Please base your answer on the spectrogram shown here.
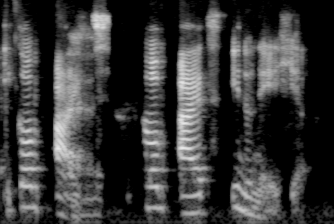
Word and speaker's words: uit: The U and the I together, it's pronounced as I. Yeah, ikom uit.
